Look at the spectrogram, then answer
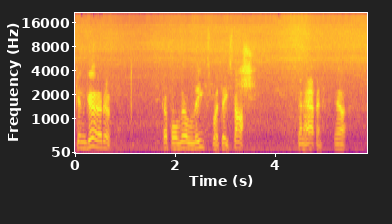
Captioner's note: exhales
